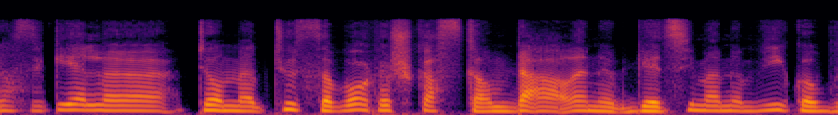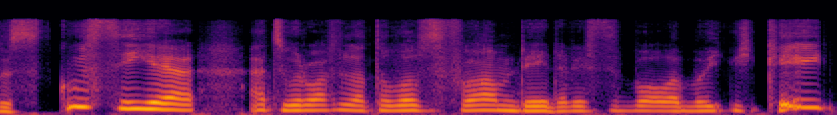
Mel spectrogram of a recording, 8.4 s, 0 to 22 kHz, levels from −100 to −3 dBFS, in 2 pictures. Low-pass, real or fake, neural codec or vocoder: 10.8 kHz; fake; codec, 16 kHz in and 24 kHz out, 0.4 kbps, LongCat-Audio-Codec, four codebook decoder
